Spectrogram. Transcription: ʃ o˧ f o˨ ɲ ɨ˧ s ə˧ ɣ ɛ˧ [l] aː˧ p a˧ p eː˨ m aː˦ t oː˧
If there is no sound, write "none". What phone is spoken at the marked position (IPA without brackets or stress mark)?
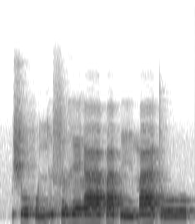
l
